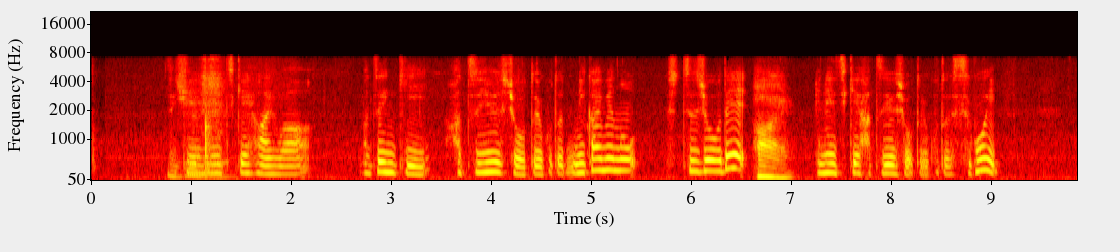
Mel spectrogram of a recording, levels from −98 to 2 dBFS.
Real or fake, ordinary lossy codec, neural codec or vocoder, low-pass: real; none; none; 7.2 kHz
